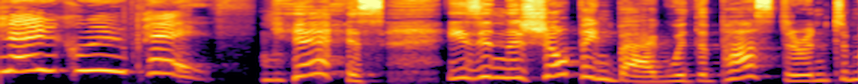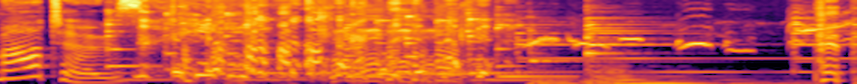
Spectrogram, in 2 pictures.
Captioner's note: all laugh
